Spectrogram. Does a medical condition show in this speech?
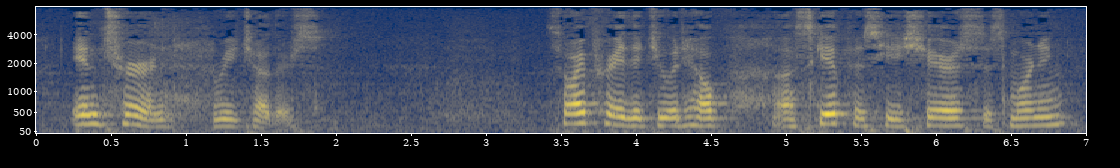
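No.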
